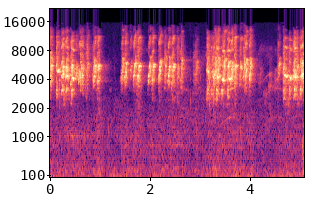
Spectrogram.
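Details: Evening singing from a green-cheeked conure: dense, high, scratchy twittering in several phrases separated by short pauses, over a steady background hiss.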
